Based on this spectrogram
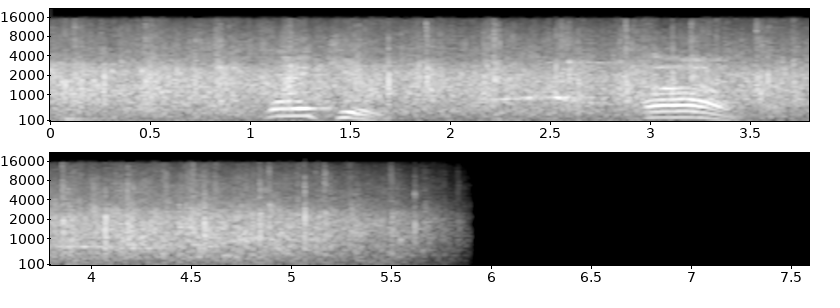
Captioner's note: cheers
